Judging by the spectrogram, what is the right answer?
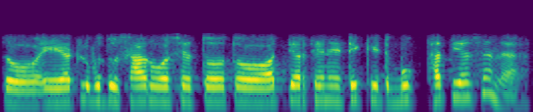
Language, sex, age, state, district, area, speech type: Gujarati, male, 30-45, Gujarat, Rajkot, urban, conversation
